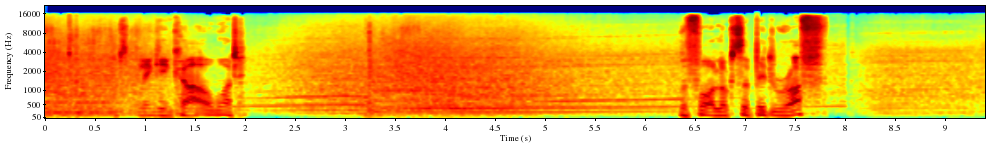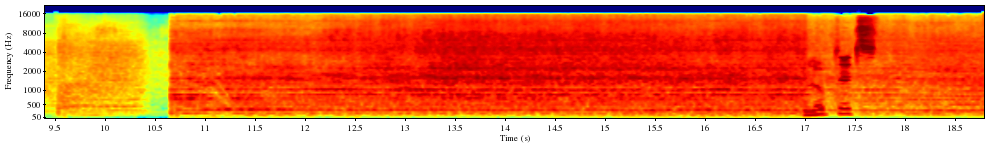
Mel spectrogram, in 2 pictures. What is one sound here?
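A race car's engine whines loudly as it passes by close.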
